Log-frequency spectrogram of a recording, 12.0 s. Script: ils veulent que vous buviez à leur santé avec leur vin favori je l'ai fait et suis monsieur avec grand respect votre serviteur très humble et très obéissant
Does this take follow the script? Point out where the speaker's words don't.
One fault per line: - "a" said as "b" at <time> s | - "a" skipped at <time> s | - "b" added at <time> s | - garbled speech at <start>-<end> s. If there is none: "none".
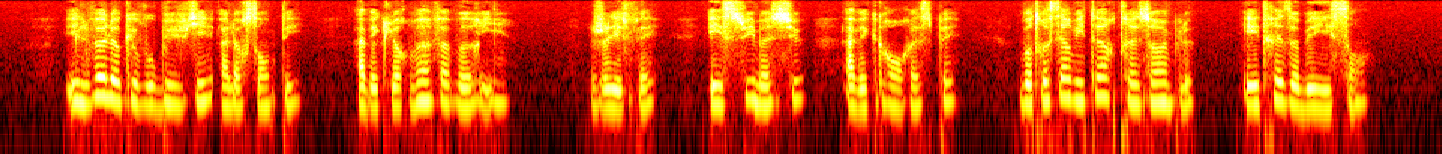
none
